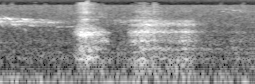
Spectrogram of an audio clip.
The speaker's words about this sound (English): Noisy crows.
